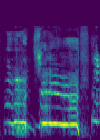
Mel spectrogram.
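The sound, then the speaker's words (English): A loud, strained human voice performs a monster's deafening, agonized scream: three drawn-out, wailing cries, the middle one longest, each breaking off abruptly, alone. “It is the Nothic's turn, um, and all of you sort of at once just hear this kind of this deafening um, sort of like a scream of agony, and he's, he's just like it's in my head.”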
